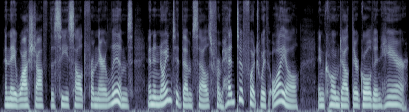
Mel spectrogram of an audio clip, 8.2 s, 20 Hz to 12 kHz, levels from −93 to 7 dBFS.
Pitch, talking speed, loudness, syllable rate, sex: 170 Hz, 185 wpm, -17 LUFS, 4.2 syllables/s, female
